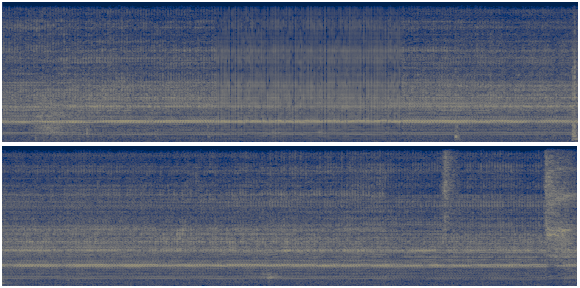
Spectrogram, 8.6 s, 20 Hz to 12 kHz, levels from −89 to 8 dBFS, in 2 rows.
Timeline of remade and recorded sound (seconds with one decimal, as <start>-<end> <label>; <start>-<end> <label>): 0.0-1.6 recorded; 1.6-3.0 remade; 3.0-8.6 recorded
